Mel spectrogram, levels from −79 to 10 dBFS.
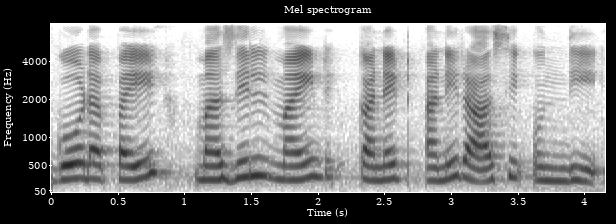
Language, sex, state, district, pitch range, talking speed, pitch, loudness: Telugu, female, Telangana, Hyderabad, 240-275 Hz, 100 wpm, 250 Hz, -15 LUFS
